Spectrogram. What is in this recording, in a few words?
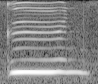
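"gyun1", Cantonese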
